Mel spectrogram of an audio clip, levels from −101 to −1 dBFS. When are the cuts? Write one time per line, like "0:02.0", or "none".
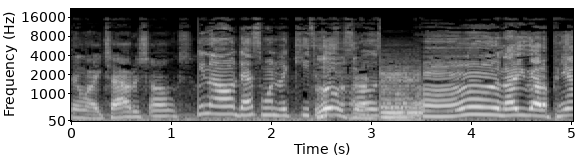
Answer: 0:01.1
0:02.4
0:03.1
